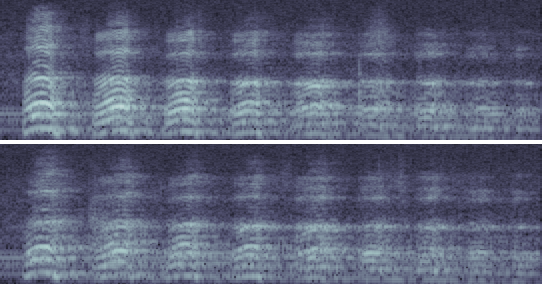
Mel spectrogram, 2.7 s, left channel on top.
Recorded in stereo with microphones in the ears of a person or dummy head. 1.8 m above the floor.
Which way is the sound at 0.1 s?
65° left (ahead or behind).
